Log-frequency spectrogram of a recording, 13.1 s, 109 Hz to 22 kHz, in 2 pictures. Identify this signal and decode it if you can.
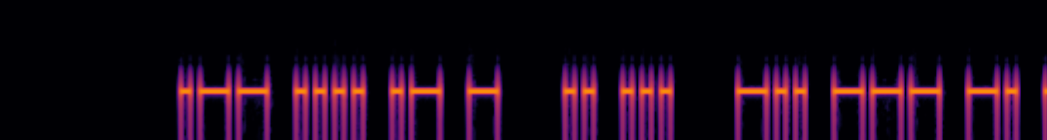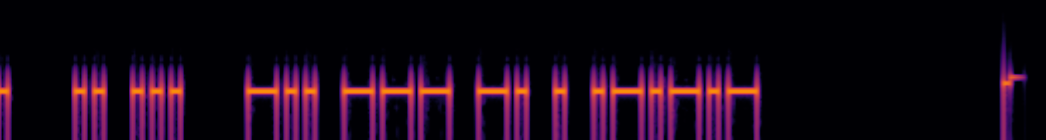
Morse code, heard as a keyed tone, about 20 wpm, 700 Hz. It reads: WHAT IS DONE IS DONE.
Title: Sentences from Top 500 Words 20wpm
